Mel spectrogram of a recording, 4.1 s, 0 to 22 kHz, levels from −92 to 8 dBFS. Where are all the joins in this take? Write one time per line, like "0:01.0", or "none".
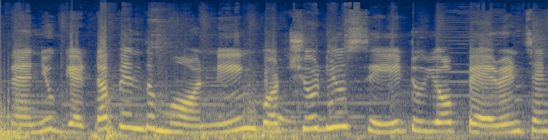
none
